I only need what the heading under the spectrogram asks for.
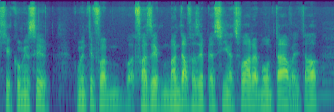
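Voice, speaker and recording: This man has a dark, mellow tone and a medium pitch. He talks at a moderate pace with ordinary pitch variation. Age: 90s. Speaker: expedition veteran and retired businessman. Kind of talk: interview. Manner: halting, with repetitions.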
